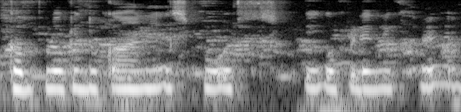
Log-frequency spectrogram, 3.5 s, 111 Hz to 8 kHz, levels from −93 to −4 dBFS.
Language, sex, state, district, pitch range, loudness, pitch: Hindi, female, Maharashtra, Gondia, 265-280 Hz, -18 LUFS, 270 Hz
